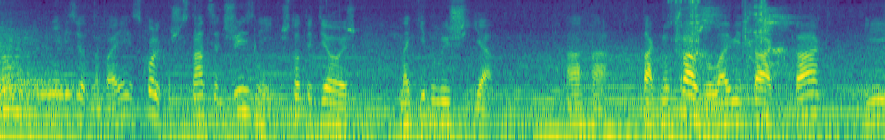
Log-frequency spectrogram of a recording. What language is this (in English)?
Russian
